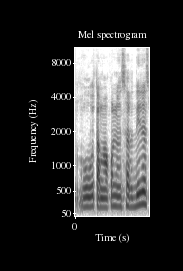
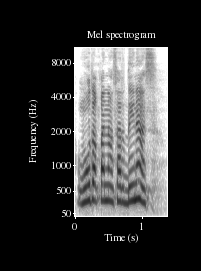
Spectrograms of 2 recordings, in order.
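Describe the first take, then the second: First: Quick, mumbled sulky repeat; sulky mimicking. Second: Higher, louder bossy mother voice; mock the mother's order, pitched up. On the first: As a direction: grumble it back like a reluctant kid. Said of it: "Mukha kami na". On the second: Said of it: "Sabi niya".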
